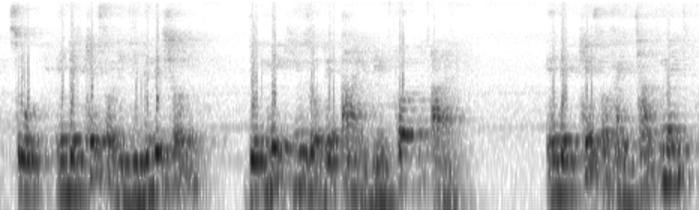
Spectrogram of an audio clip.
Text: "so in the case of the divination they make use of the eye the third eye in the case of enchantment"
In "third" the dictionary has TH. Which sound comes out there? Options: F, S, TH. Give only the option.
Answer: F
